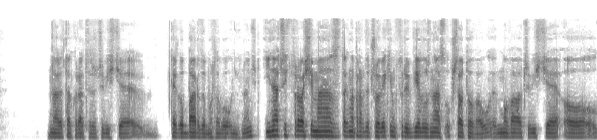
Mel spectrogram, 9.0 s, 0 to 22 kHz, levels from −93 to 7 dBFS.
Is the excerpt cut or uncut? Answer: cut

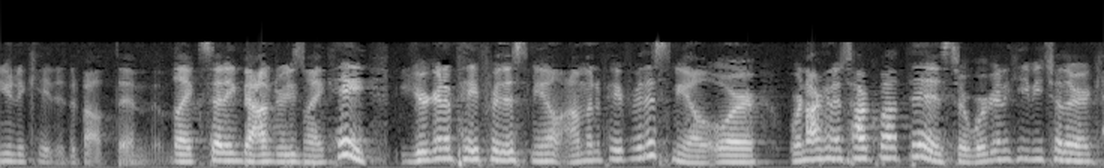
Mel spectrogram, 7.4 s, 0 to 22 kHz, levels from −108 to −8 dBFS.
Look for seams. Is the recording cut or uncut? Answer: cut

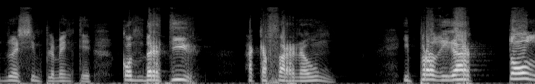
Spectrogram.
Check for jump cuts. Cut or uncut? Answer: uncut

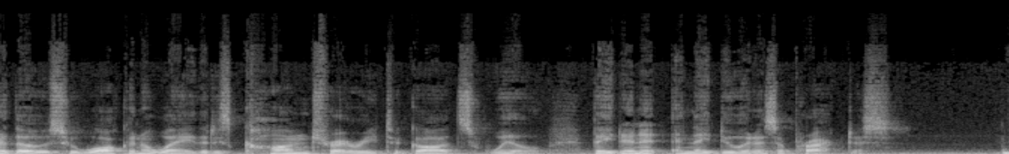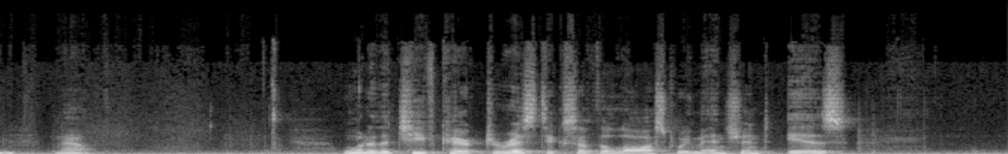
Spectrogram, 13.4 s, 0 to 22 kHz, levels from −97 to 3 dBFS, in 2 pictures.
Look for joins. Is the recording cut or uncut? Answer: cut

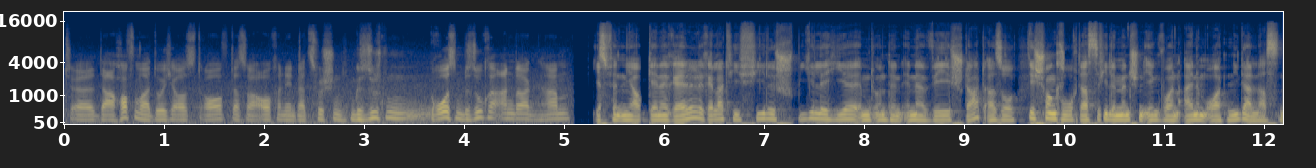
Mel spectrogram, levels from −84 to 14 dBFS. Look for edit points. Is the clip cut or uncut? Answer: cut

